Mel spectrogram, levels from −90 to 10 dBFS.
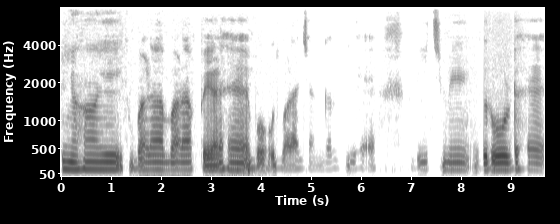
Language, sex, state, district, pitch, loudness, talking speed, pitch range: Hindi, male, Chhattisgarh, Bastar, 130 Hz, -28 LUFS, 95 wpm, 125-135 Hz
